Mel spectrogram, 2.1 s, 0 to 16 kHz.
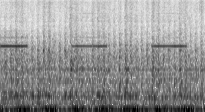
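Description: The Everun ER408 loader's 25 hp three-cylinder diesel engine idling with an even low throb, while its reversing beeper sounds three times, a high short beep about every 0.8 s, because reverse gear is engaged.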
